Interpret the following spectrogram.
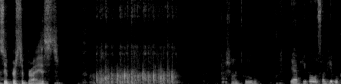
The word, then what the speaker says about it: Chantal: Yeah, some people call me Chantal.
